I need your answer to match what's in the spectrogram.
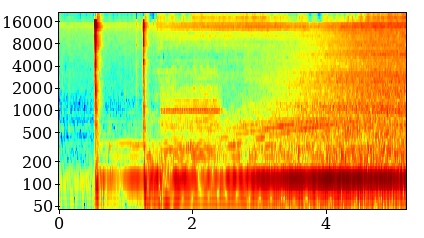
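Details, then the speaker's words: Dometic 13,500 BTU non-ducted RV air conditioner in a camper: two clicks, then the compressor starts and a low steady hum settles in; smooth, normal compressor start-up. "Okay, now let's go ahead and start up the compressor."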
